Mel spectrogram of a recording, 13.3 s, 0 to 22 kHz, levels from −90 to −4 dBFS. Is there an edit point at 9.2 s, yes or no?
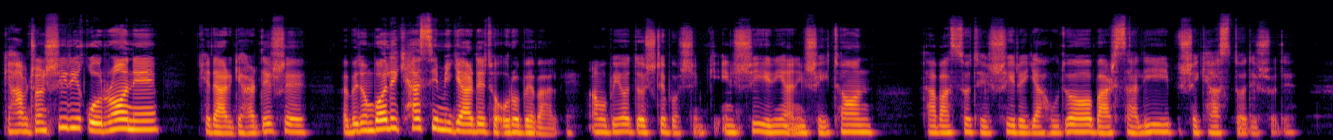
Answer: no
